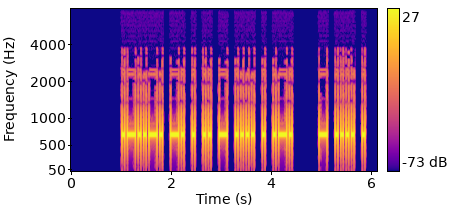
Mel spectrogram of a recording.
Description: Morse code, heard as a keyed tone, about 22 wpm, 700 Hz. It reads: "NEITHER THE
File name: Book One / 13-Chapter 13 - 22 WPM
